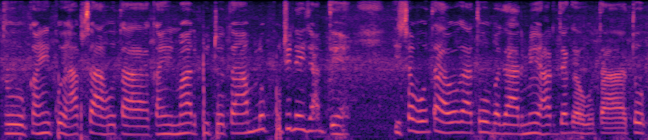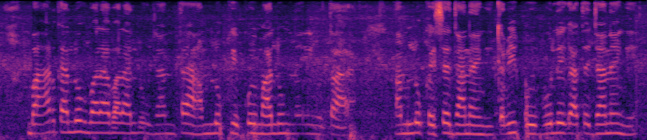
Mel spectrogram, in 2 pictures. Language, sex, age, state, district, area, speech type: Urdu, female, 60+, Bihar, Darbhanga, rural, spontaneous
